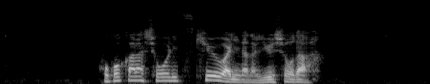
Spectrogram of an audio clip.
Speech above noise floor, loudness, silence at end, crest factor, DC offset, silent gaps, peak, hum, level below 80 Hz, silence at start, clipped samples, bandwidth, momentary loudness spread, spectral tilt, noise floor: 48 dB; -24 LUFS; 1.1 s; 18 dB; under 0.1%; none; -8 dBFS; none; -56 dBFS; 1.05 s; under 0.1%; 11 kHz; 8 LU; -8 dB/octave; -71 dBFS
